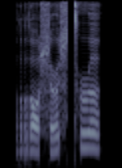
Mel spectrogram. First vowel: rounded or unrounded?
rounded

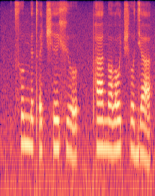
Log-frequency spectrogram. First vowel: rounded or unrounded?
unrounded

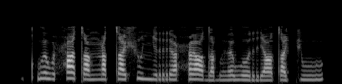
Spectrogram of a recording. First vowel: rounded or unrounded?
rounded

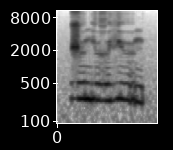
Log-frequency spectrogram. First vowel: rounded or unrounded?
rounded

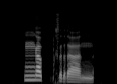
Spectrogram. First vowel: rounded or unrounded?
unrounded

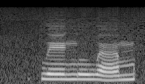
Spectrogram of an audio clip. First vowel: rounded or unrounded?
unrounded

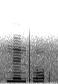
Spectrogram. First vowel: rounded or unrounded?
unrounded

